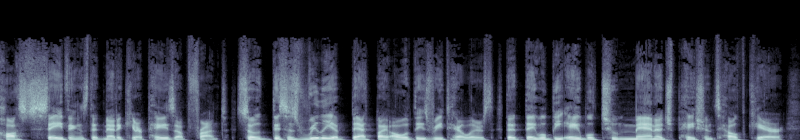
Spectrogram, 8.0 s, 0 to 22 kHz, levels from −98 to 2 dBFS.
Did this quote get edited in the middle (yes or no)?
yes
